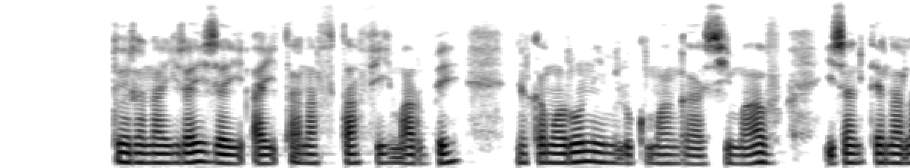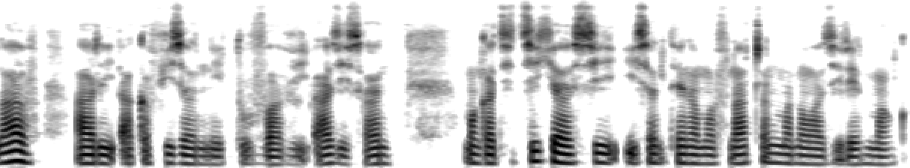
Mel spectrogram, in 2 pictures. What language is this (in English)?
Malagasy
